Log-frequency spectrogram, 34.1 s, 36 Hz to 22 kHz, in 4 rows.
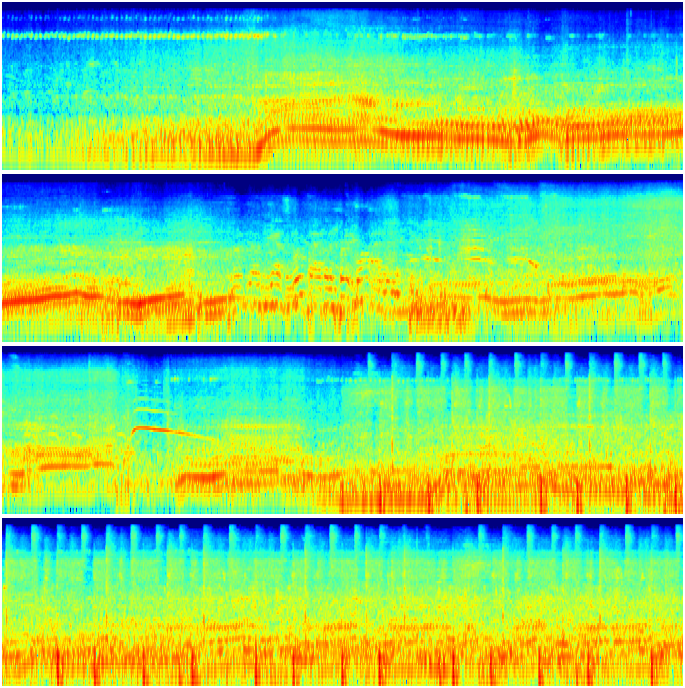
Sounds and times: Race car, auto racing: 0.0 - 34.0
Speech: 11.4 - 15.3.

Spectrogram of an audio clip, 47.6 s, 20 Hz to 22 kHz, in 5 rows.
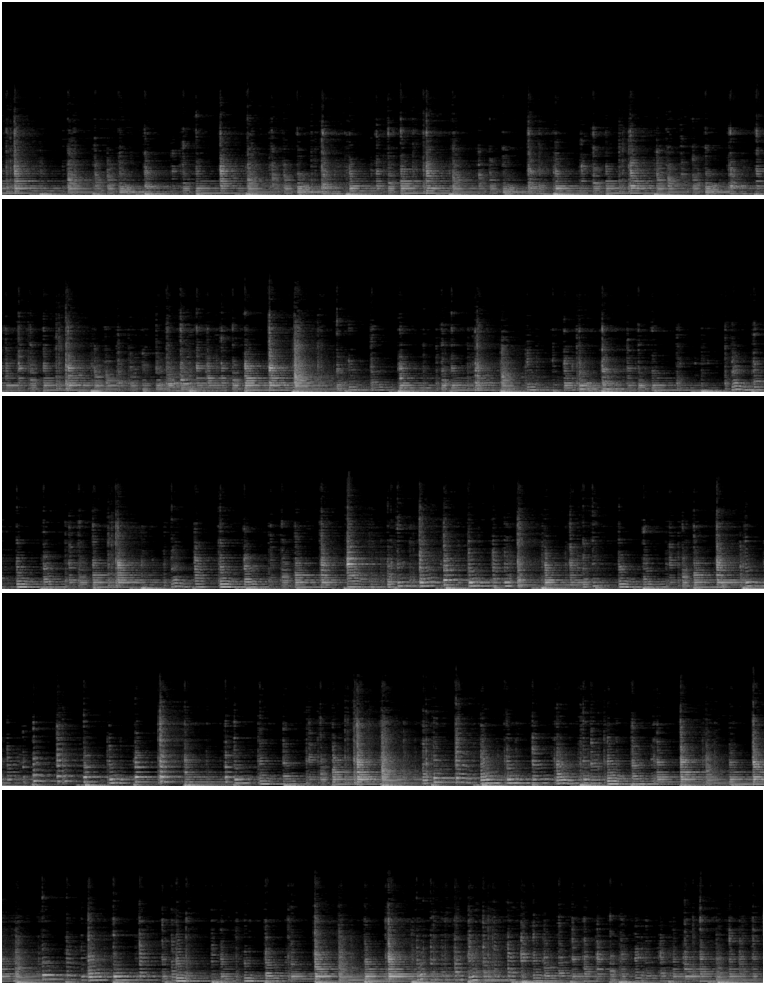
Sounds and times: Pizzicato: 0.0 - 47.6
Zither: 0.0 - 47.6.

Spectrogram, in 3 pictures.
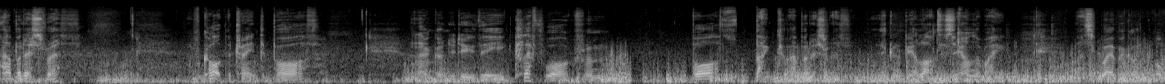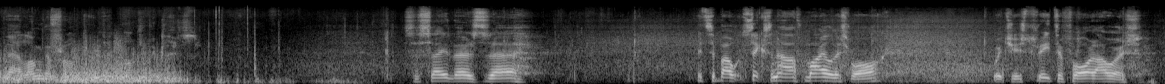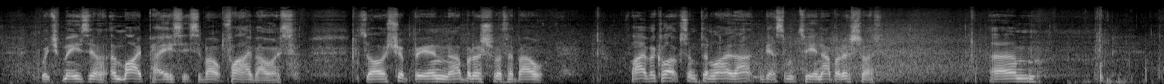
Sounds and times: Speech: 0.0 - 0.8, 1.9 - 3.3, 4.1 - 6.1, 6.9 - 10.1, 10.8 - 13.7, 15.7 - 17.0, 18.6 - 20.6, 21.6 - 26.3, 26.9 - 28.8, 29.6 - 32.2, 33.2 - 33.8.

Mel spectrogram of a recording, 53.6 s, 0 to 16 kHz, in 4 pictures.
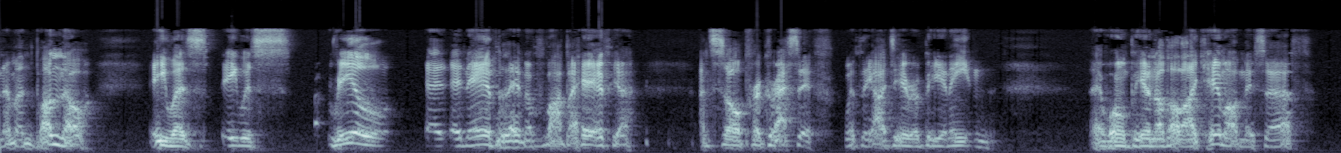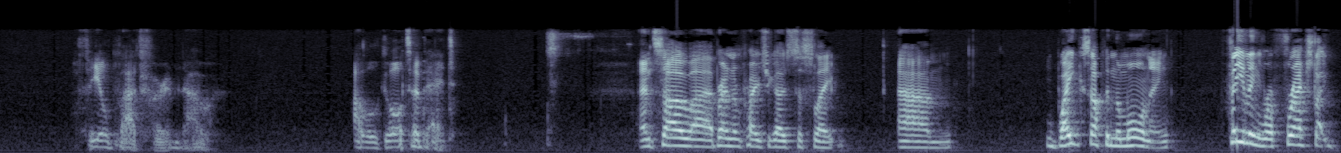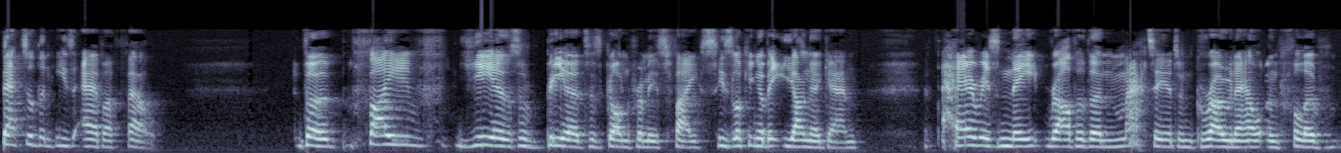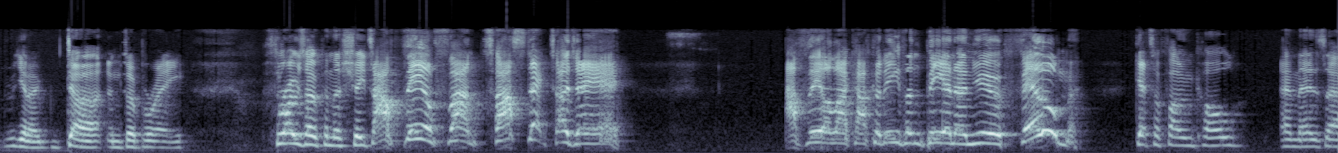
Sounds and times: Narration, monologue: 0.0 - 53.6.

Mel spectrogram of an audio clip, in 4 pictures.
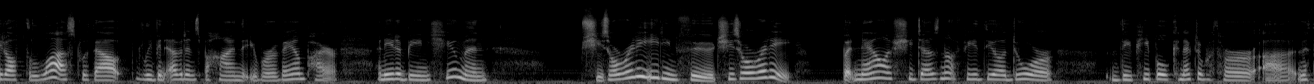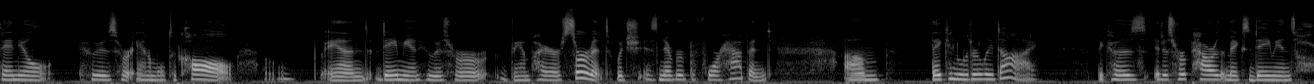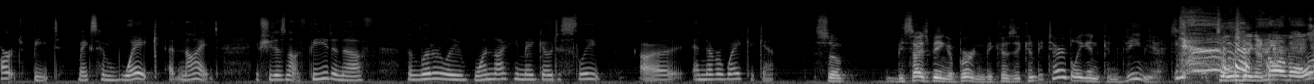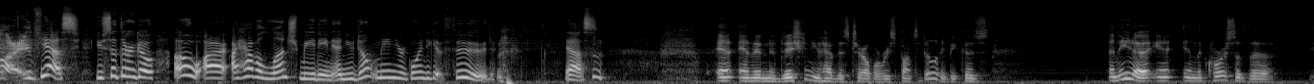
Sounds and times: Inside, small room: 0.0 - 52.5.

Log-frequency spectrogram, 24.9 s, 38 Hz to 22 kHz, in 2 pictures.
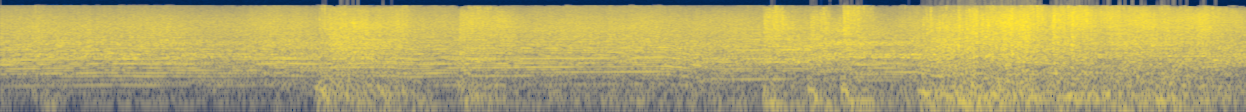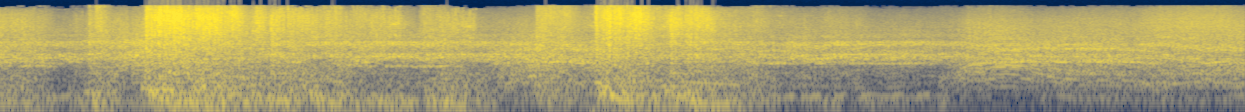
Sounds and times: Skidding: 0.0 - 24.9.

